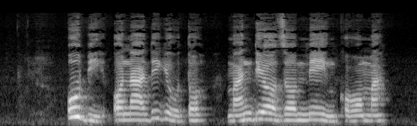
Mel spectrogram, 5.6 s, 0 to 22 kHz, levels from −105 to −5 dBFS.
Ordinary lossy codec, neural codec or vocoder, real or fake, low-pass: MP3, 64 kbps; vocoder, 44.1 kHz, 128 mel bands, Pupu-Vocoder; fake; 14.4 kHz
